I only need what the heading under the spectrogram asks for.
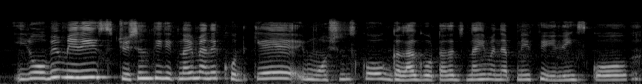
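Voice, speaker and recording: Over noticeable background noise, a woman talks in a high pitch with ordinary pitch variation. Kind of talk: casual story time talk to camera.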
